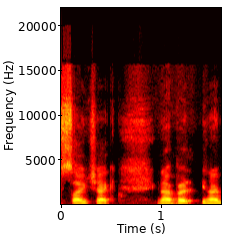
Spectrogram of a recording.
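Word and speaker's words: Souček: said you know we'd sucuk so check sorry I keep saying it so that's how you pronounce it is so check you know but you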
